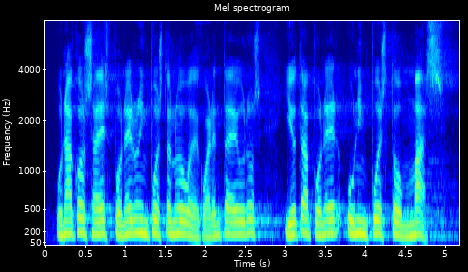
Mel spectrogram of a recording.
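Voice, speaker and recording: A man talks in a fairly high pitch with a dark, mellow tone. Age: 60s. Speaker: circular economy consultant. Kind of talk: conference talk with Q&A.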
